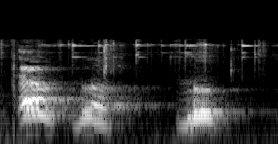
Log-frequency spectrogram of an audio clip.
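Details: April the pug barking indoors, played back in slow motion from a phone: three deep, drawn-out, roar-like barks, slowed and lowered in pitch, each about half a second long, with faint ringing tones above.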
